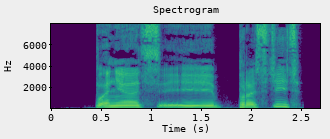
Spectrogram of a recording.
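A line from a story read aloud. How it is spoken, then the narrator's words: Uncertain yelp. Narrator (Russian): неуверенно вякнул белобрысый крепыш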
